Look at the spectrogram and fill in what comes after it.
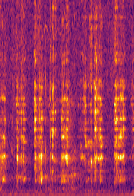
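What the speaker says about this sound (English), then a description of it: "Now we're going to mix this up" Spoon stirring a garlic parmesan mixture for flounder in a bowl, with soft repeated scraping and clinking strokes at a steady, close rhythm against a low background hum.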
